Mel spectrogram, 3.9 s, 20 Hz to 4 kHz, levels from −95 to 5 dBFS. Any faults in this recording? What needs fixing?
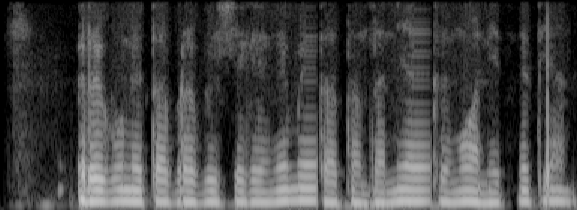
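Two short stretches of the speech are held and smeared before the audio jumps ahead, at 2.04 to 2.12 s and 2.76 to 2.88 s. Each is a burst of packet loss. The receiver extended the last received sound while fading it, for 64 ms and then 100 ms, and about 60 ms and 100 ms of audio are missing. The G.711 A-law call path cuts everything above 4 kHz. To prevent this, improve network stability or add forward error correction and a larger jitter buffer so lost or late packets can be recovered.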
